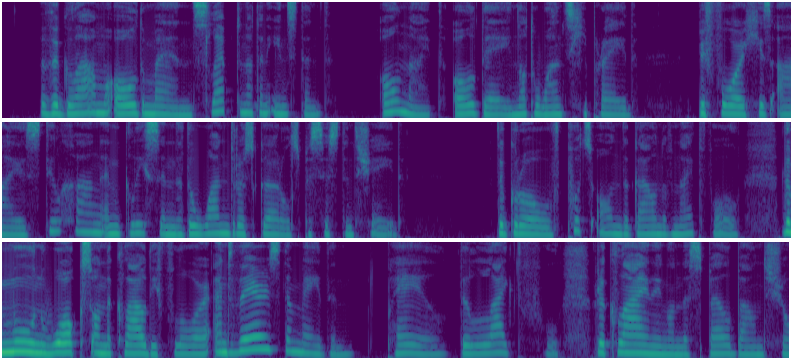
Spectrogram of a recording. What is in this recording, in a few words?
English Russian accent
